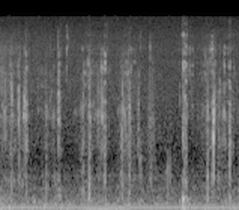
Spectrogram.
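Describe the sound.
Soft chewing and faint spoon clicks from someone eating a fish dish seasoned with salt and pepper, with scattered quiet crunches and taps spread through an otherwise hushed background.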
